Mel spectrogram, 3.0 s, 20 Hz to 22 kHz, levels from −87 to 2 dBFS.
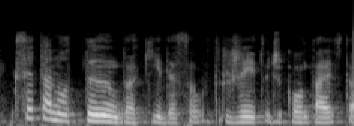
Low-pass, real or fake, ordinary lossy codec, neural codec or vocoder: none; fake; none; codec, 16 kHz, 16 kbps, FreqCodec, smaller model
